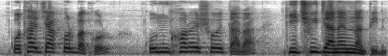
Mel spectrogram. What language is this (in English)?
Bangla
